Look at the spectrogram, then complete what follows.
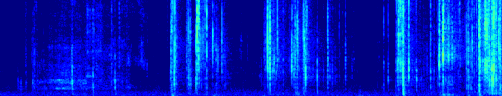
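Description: Plastic trading-card pack wrapper crinkling as it is handled, then torn open across the top with a few quick, sharp rips, loudest near the end.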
